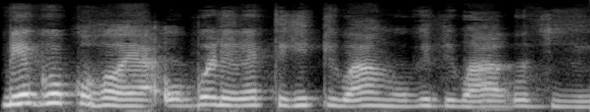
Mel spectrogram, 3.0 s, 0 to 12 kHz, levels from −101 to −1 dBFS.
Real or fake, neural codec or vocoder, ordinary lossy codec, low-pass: fake; codec, 44.1 kHz, 2.6 kbps, DAC; AAC, 48 kbps; 10.8 kHz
